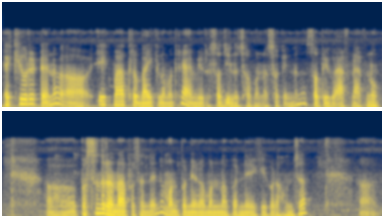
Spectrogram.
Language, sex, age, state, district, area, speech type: Nepali, male, 45-60, West Bengal, Alipurduar, rural, spontaneous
